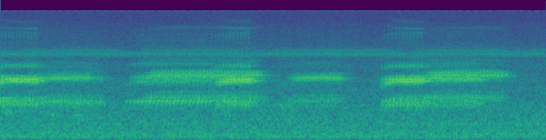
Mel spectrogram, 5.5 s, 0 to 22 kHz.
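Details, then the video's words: Several frogs on a May night in 2012, their nightly calling season, give long, even, reedy trills one after another, the loudest bursts rising at intervals of about two seconds. "Season Of The Frogs"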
